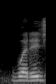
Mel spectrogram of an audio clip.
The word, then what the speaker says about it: what did: first of all that I've dropped the T here whatd what did what did you do I'm also noticing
